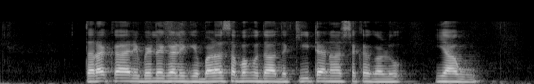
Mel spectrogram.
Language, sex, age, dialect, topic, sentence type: Kannada, male, 31-35, Coastal/Dakshin, agriculture, question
